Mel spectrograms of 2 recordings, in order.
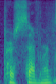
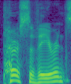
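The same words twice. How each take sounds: First: "Perseverance" said as per-SEV-er-ance; alternative pronunciation. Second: Said in the usual way. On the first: Shown as a demonstration. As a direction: say "Perseverance" with "sever" inside it. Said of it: "sometimes it's pronounced". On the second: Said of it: "sometimes it's pronounced Perseverance".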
